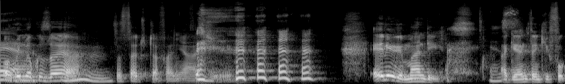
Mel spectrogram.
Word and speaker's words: Maandy: Anyway, Maandy. Hi. Superstar. Remember ni superstar. Hi. That's the correct pronunciation.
